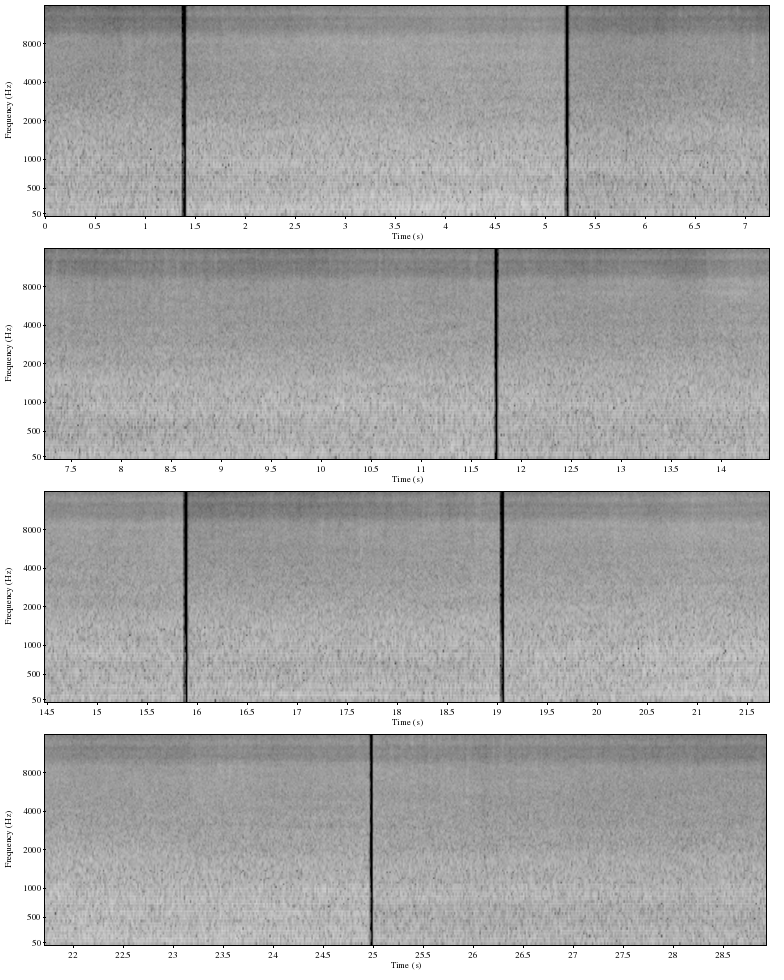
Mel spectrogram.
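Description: Steady freeway traffic noise on wet pavement: tyres hissing through water as cars and semi-trucks pass, broken by a few brief dropouts.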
